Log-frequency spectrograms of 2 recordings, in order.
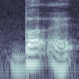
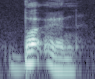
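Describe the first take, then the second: Both takes have the same delivery.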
